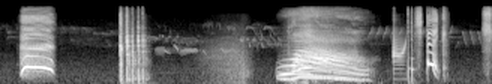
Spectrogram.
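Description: Cartoon sound effects: a short pitched squeak, then a brief wooden clatter about a second and a half in as the stick insect drops flat to the ground. The loudest sound is a cluster of several falling tones about four seconds in, and a quick run of clicks with a short pitched blip comes near the end.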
